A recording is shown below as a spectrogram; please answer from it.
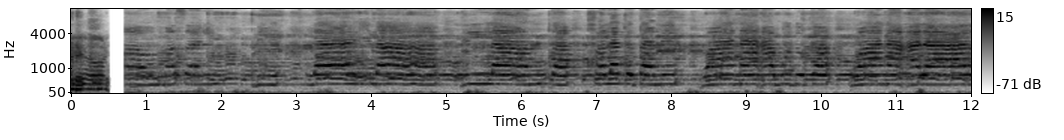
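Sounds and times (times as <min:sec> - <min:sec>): girl singing: 0:00.7 - 0:12.0.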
